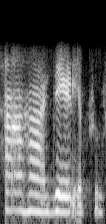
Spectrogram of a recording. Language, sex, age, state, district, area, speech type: Hindi, female, 18-30, Rajasthan, Jaipur, rural, conversation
